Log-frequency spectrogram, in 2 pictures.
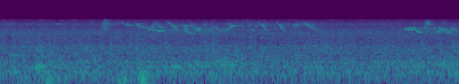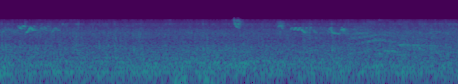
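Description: Songbirds singing: three short bursts of quick chirping notes, with a falling note near the end, over a steady background hiss.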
